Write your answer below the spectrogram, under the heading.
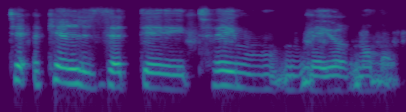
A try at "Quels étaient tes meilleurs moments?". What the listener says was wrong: Go again, get rid of the T a little bit. Quels étaient tes meilleurs moments? Close mouth.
